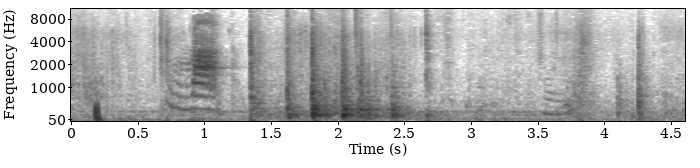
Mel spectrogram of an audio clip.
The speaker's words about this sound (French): une petite chatte de 12 ans qui nous vient de Fourrières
